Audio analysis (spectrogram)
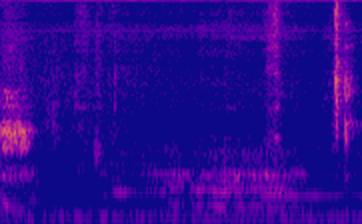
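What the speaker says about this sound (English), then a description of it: "My dog is snoring." A small chihuahua snoring softly nearby, its breaths coming out as low, rumbling growls, faint and steady with a slight rasp.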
